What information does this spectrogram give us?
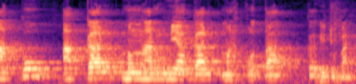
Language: Indonesian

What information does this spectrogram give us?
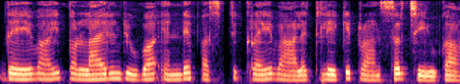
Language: Malayalam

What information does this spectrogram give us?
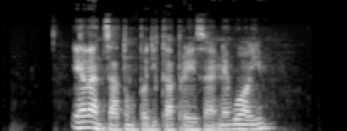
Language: Italian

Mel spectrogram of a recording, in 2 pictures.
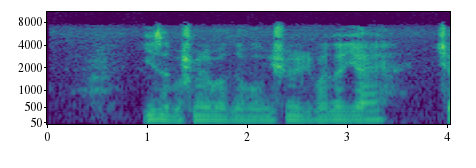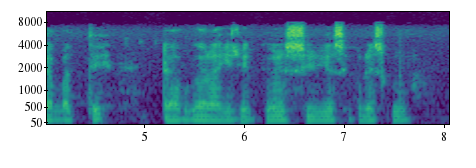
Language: Kinyarwanda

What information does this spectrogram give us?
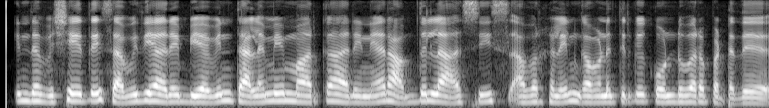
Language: Tamil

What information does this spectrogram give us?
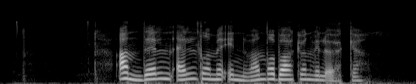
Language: Norwegian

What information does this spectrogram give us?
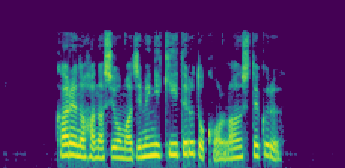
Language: Japanese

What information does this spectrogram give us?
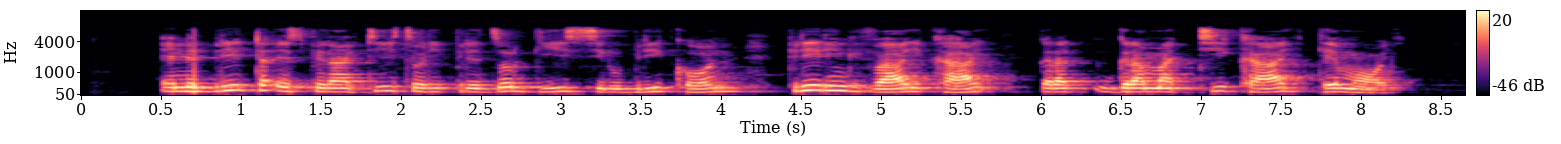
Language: Esperanto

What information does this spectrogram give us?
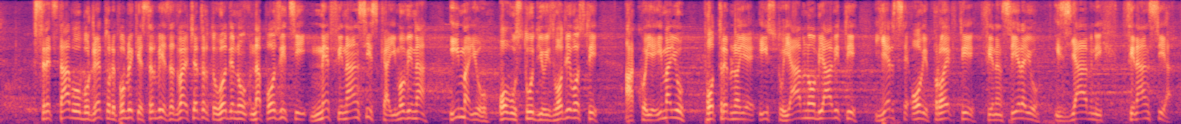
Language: Serbian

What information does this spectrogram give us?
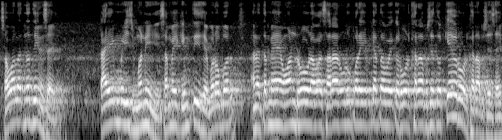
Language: Gujarati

